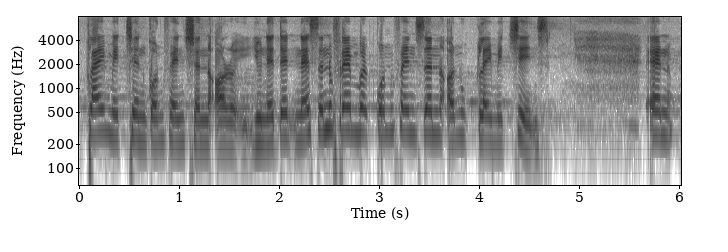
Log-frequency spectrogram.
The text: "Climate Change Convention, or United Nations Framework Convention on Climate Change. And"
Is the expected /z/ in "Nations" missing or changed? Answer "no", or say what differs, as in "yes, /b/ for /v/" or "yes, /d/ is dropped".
yes, /z/ is dropped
